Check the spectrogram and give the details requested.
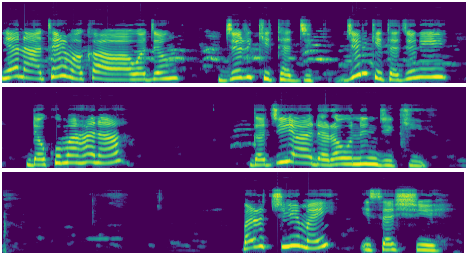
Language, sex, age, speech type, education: Hausa, female, 46-60, spontaneous, secondary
